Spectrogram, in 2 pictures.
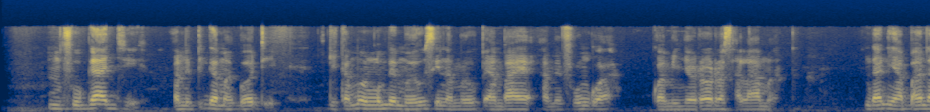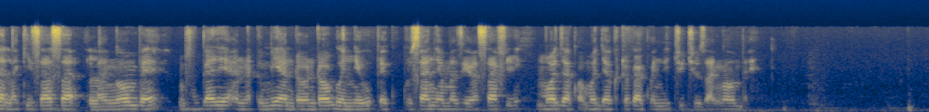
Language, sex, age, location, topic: Swahili, male, 18-24, Kisumu, agriculture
